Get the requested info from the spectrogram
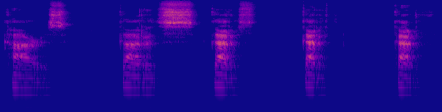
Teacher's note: it's more like a Double R but the vocal chords do not vibrate during it the effect is almost like combining r with s except that · Double R but the vocal chords do not vibrate during it the effect is almost like combining r with s except that the tongue's tip remains at the end this sound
